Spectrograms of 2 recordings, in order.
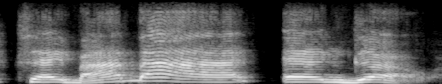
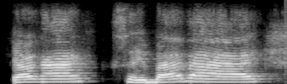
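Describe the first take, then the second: First: Slow, drawn-out singsong farewell; teasing slow goodbye to the past; singsong bye-bye. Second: Said in the usual way. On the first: Pretend. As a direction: sing them off with a slow wave goodbye. Waving off the past.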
